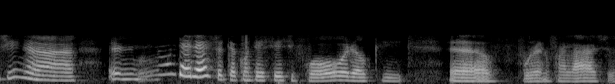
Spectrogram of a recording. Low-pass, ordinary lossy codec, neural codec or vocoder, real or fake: 7.2 kHz; AAC, 16 kbps; none; real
